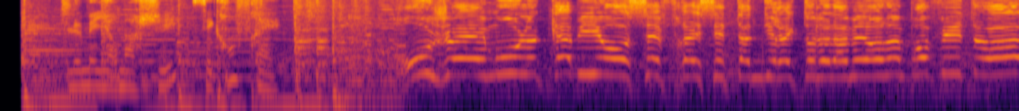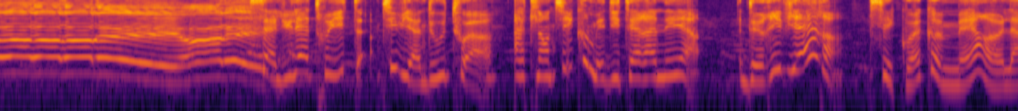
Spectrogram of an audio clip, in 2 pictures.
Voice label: Pub jouee; Grand Frais; Truite

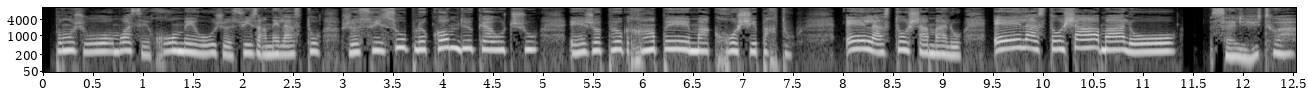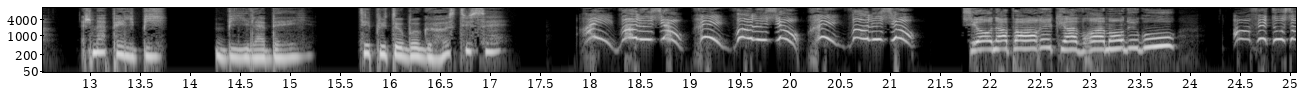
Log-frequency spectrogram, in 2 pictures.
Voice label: Voix Animation

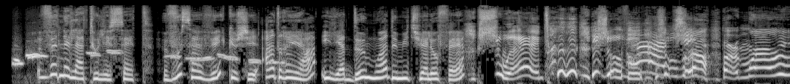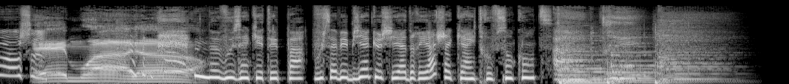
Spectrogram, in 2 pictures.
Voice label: Pub Radio; Adrea; Blanche Neige

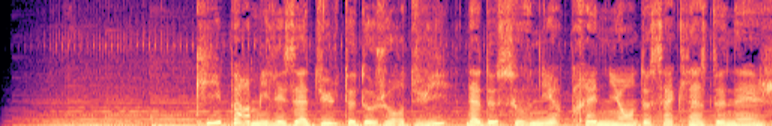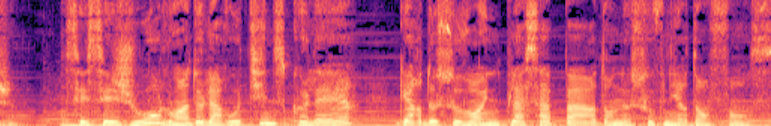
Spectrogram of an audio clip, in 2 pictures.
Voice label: Documentaire; Tous A La Neige; MontagneTV

